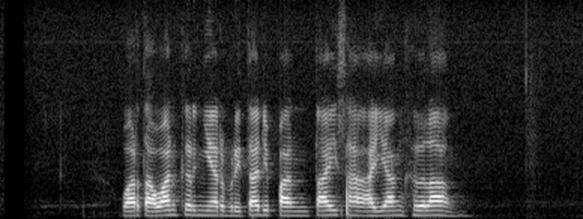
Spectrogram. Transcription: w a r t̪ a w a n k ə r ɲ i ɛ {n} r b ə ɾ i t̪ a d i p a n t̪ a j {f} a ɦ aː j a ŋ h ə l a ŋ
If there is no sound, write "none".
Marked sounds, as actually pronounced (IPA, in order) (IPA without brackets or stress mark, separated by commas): none, s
